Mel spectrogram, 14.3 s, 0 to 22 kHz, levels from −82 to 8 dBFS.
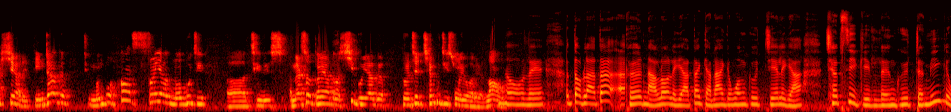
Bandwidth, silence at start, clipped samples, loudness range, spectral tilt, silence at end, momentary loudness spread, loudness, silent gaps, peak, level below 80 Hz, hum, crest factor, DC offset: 15.5 kHz; 0 s; under 0.1%; 2 LU; -4.5 dB/octave; 0 s; 5 LU; -31 LUFS; none; -14 dBFS; -62 dBFS; none; 16 dB; under 0.1%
